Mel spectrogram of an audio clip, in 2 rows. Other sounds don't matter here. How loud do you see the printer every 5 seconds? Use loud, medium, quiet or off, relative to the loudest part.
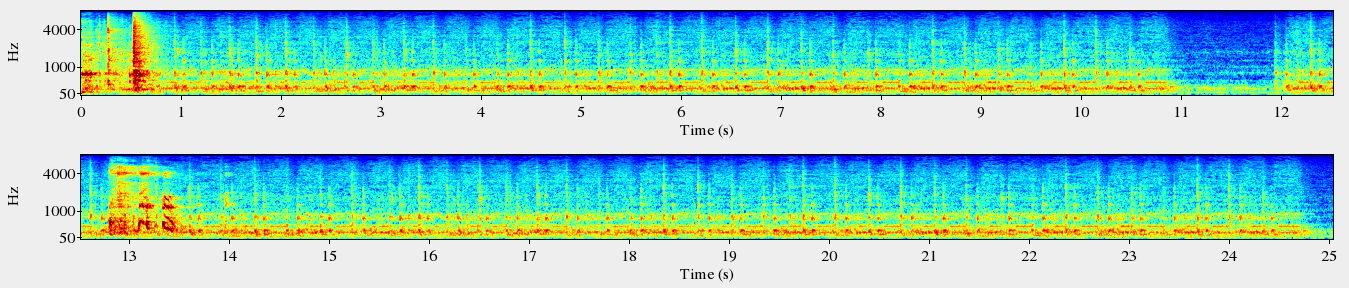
loud, medium, medium, medium, medium.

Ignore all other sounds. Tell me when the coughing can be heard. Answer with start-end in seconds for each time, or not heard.
12.8-14.0.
